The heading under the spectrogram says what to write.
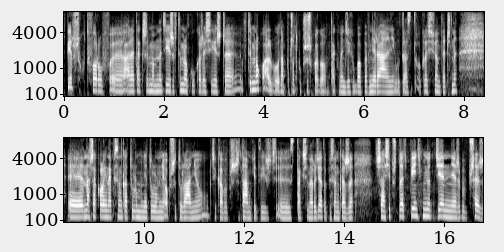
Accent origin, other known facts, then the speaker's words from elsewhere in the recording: Łódź, Łódź Voivodeship, Poland; pochodzę z Łodzi, z miasta Łodzi, miasta Juliana Tuwima.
